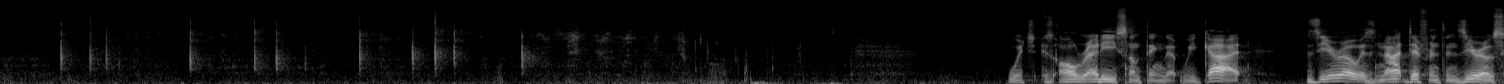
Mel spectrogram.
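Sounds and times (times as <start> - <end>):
chalk tapping on chalkboard: 0.6 - 6.9
chalk scratching on chalkboard: 0.6 - 7.0.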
